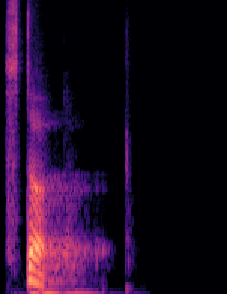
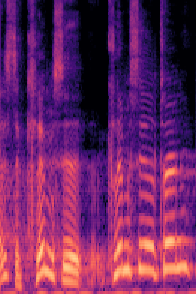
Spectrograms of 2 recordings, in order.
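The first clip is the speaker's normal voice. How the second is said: surprised; 12 semitones higher, faster than usual. Retold or imitated. On the phone with the attorney, surprised. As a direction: pitch jumping up in surprise. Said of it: "I'm like".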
